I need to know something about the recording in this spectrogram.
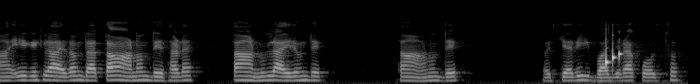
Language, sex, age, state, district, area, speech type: Dogri, female, 60+, Jammu and Kashmir, Reasi, rural, spontaneous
